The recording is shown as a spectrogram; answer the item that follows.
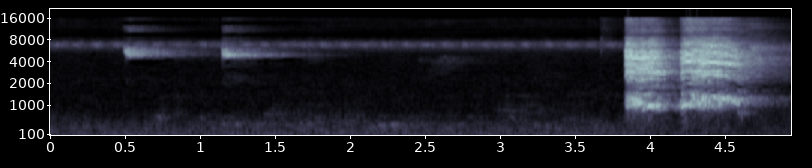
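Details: Green junglefowl crowing for a 2020 crowing contest: after high insect chirps, a loud harsh two-part burst near the end, a short rasping note followed straight away by a longer one.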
